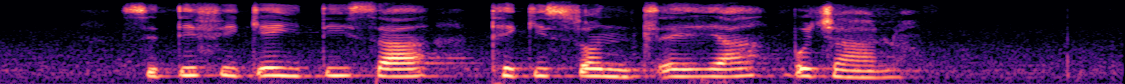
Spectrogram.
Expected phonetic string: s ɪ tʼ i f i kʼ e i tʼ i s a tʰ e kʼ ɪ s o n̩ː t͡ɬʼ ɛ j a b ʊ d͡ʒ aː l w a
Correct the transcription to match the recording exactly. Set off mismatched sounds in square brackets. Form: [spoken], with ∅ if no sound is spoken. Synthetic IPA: s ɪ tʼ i f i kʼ e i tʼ i s a tʰ e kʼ [i] s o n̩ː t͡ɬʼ ɛ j a b ʊ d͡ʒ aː l w a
